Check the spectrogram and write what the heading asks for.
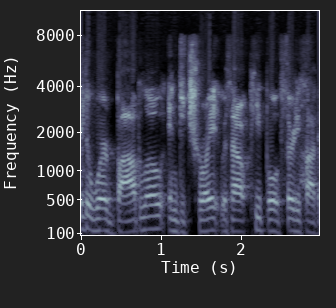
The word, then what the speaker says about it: Boblo: the pronunciation interestingly enough the pronunciation of pablo comes from the french white wood wah blanc um because you know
